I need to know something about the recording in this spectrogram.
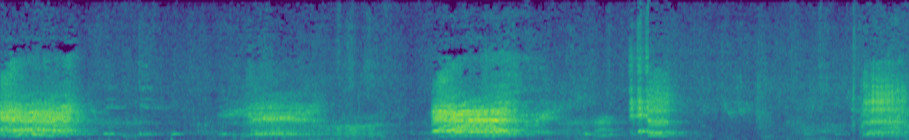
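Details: A flock of domestic sheep baaing: wavering, harmonic-rich bleats come one after another every couple of seconds, some long and loud, others shorter and quieter, with no other clear sounds.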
